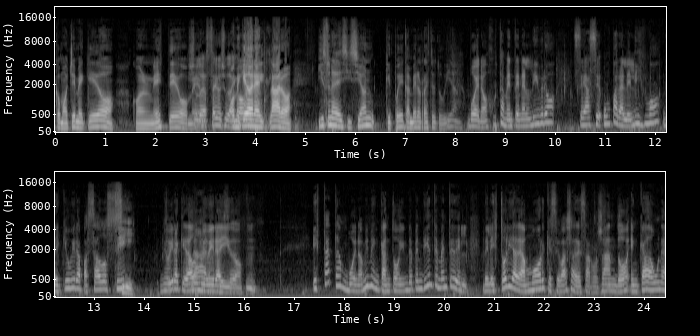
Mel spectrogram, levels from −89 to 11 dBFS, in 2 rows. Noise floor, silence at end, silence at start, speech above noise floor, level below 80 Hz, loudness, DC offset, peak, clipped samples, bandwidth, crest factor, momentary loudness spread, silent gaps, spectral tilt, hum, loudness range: -57 dBFS; 0 s; 0 s; 29 dB; -60 dBFS; -28 LUFS; under 0.1%; -6 dBFS; under 0.1%; 16 kHz; 22 dB; 13 LU; none; -5.5 dB/octave; none; 12 LU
